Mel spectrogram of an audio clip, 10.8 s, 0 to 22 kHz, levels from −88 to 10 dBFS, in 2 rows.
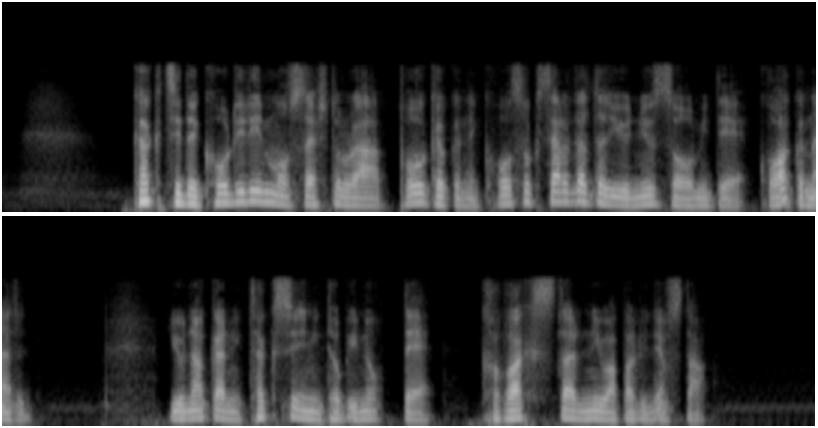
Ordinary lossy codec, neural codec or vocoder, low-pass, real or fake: AAC, 48 kbps; codec, 16 kHz in and 24 kHz out, 0.4 kbps, LongCat-Audio-Codec, fine tuned four codebook decoder; 7.2 kHz; fake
